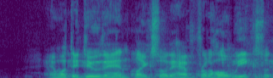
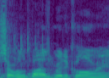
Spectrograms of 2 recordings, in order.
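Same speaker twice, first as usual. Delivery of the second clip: imitating the boys; 8 semitones higher than usual.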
